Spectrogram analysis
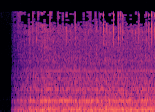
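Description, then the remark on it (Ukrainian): A minibus taxi (marshrutka) engine in Minsk, Belarus idles and runs steadily, a loud drone with a low rumbling hum and faint rattles, starting abruptly and continuing without speech. “Я сядаю ў маршрутку.”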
